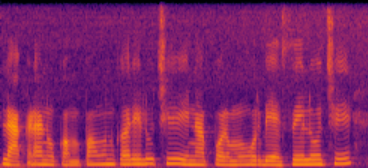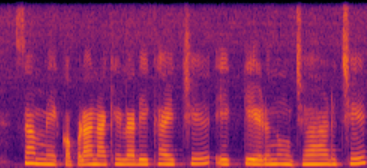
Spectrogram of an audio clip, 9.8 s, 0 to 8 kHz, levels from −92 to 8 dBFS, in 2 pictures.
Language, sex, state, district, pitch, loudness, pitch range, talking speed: Gujarati, female, Gujarat, Valsad, 215 Hz, -19 LUFS, 200-225 Hz, 115 wpm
